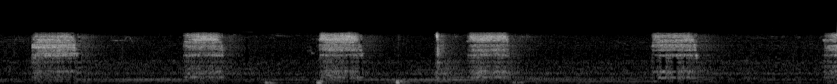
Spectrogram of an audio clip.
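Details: Owl nest box at feeding time, an adult bringing food to a chick as its nestmates sleep; loud breathy hissing bursts about half a second long, spaced roughly every one to one and a half seconds, with faint low thumps.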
